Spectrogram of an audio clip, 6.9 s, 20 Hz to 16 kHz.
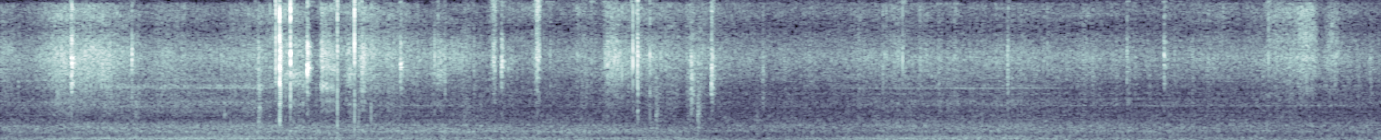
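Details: Porsche 718 Cayman S: metallic buzz under low load or acceleration about 1000-2000 rpm over a low steady engine drone, in two one-second spells, stops on lifting off throttle, louder with sports exhaust; cause not identified.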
